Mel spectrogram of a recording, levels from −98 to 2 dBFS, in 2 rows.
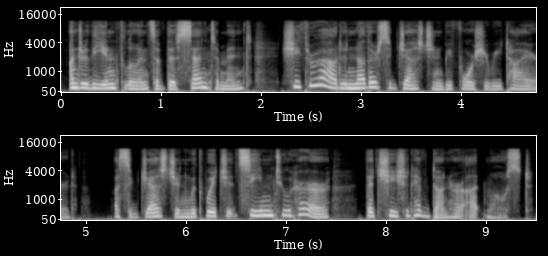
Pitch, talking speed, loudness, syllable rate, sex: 185 Hz, 175 wpm, -21 LUFS, 5.6 syllables/s, female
